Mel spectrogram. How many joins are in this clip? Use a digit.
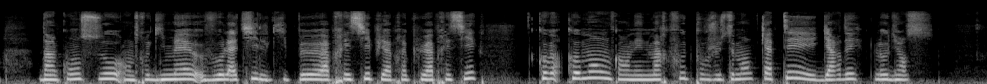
2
